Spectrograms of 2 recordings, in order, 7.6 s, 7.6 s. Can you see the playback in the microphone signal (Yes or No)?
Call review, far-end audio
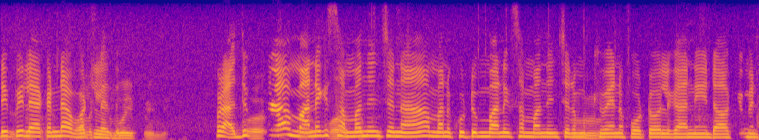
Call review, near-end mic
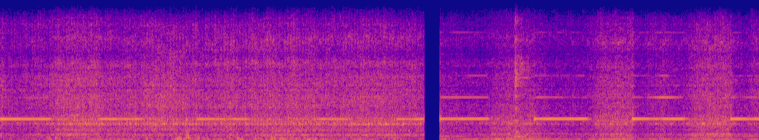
No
